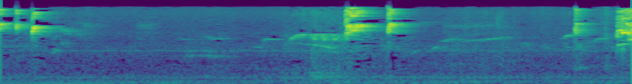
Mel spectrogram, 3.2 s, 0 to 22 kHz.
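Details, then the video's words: Lovebirds kept in an aviary for breeding, 6 November 2022: sharp, piercing chirps in brief bursts, with quieter thin squeaks between. Two loud calls fall close together in the middle and another comes at the end. "Aviary Lovebird"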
